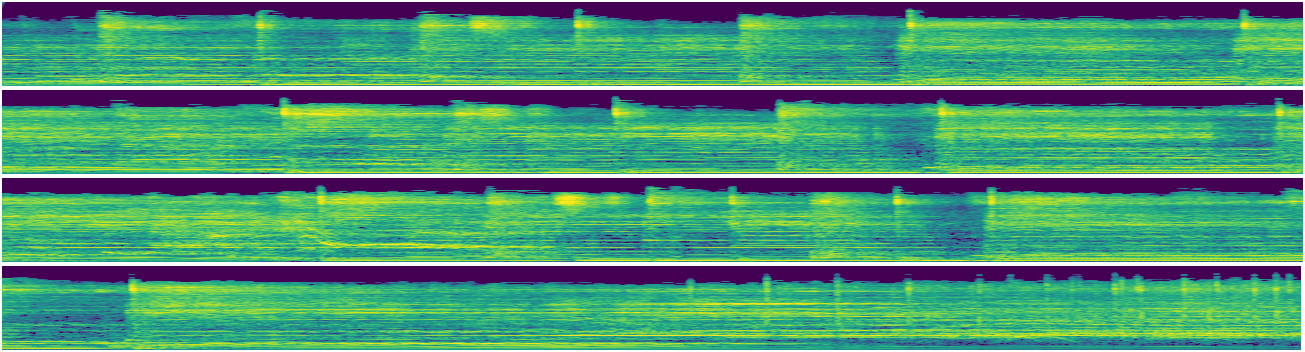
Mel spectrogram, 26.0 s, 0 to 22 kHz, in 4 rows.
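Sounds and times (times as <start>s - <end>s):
person singing: 0.0s - 3.0s, 4.5s - 9.3s, 11.1s - 16.5s, 17.1s - 24.2s
live rock band: 0.0s - 26.0s.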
